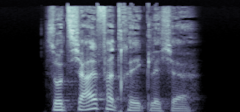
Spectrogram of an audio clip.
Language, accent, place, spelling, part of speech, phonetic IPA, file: German, Germany, Berlin, sozialverträgliche, adjective, [zoˈt͡si̯aːlfɛɐ̯ˌtʁɛːklɪçə], De-sozialverträgliche.ogg
- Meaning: inflection of sozialverträglich: 1. strong/mixed nominative/accusative feminine singular 2. strong nominative/accusative plural 3. weak nominative all-gender singular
